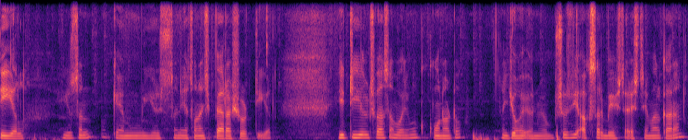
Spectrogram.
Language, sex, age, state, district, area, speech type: Kashmiri, male, 30-45, Jammu and Kashmir, Shopian, urban, spontaneous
